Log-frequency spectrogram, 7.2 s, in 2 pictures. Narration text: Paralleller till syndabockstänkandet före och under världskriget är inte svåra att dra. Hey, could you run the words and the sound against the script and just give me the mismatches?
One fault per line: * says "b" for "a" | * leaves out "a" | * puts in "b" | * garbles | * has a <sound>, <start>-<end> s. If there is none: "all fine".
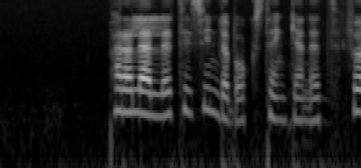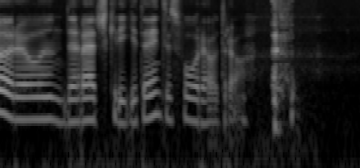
* has a cough, 6.3-6.6 s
